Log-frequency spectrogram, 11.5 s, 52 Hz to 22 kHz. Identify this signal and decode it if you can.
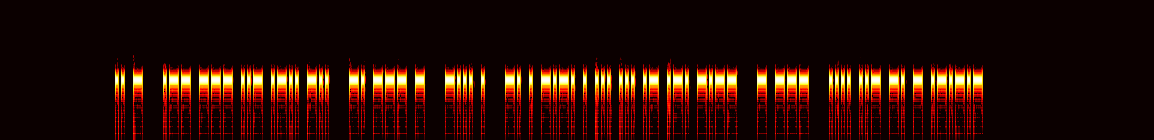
Morse code, heard as a keyed tone, about 40 wpm, 700 Hz. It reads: IT WOULD NOT BE NECESSARY TO HUNT.
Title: Sentences from Top 1600 Words 40wpm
